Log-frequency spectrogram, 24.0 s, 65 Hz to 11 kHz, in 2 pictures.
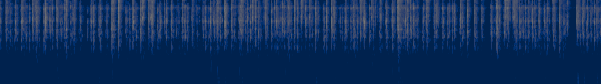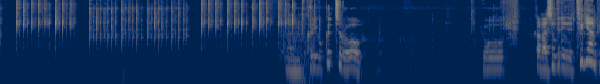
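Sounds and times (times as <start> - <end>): mechanical keyboard typing: 0.0 - 18.5.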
